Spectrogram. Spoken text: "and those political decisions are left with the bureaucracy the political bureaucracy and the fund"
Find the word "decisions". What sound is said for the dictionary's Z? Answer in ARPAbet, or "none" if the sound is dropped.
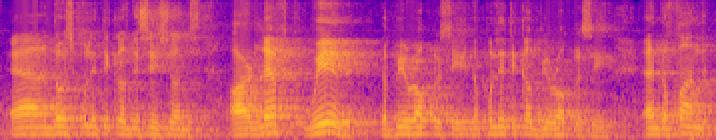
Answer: S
